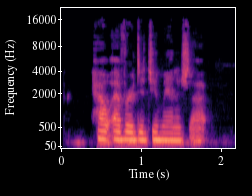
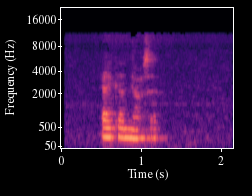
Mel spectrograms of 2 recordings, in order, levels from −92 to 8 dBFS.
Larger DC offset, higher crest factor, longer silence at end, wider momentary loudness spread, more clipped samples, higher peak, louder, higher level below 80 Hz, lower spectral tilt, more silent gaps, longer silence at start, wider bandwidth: neither; about the same, 16 dB vs 18 dB; second, 0.4 s vs 0.85 s; about the same, 10 LU vs 11 LU; neither; second, -8 dBFS vs -4 dBFS; about the same, -23 LUFS vs -21 LUFS; first, -58 dBFS vs -64 dBFS; about the same, -6 dB/octave vs -5.5 dB/octave; neither; second, 0.2 s vs 0.5 s; first, 15 kHz vs 11.5 kHz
